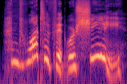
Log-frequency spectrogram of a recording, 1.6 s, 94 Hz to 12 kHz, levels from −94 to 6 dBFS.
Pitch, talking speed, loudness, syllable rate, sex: 315 Hz, 225 wpm, -15 LUFS, 5.3 syllables/s, female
